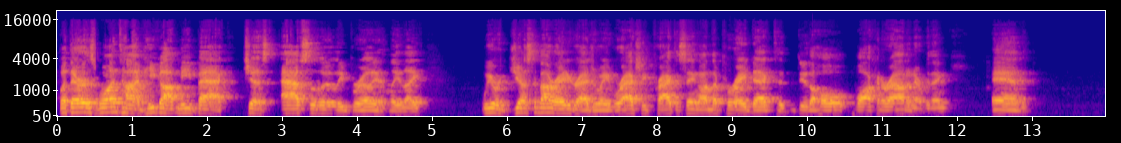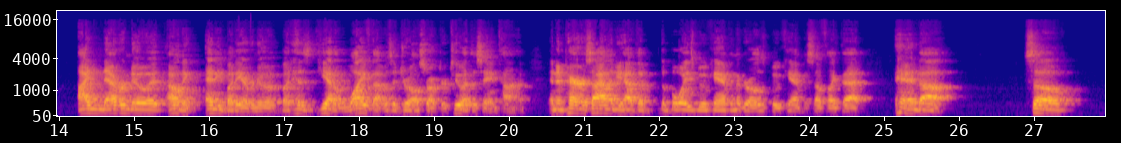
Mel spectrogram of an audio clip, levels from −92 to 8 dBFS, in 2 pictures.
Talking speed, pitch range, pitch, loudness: 185 wpm, 100-115 Hz, 105 Hz, -16 LUFS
